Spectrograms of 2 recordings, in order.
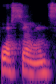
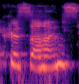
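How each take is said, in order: First: It is said with a French pronunciation. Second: It is said with an American pronunciation. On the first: "we do not say croissants like the French" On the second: "but we say croissants"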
